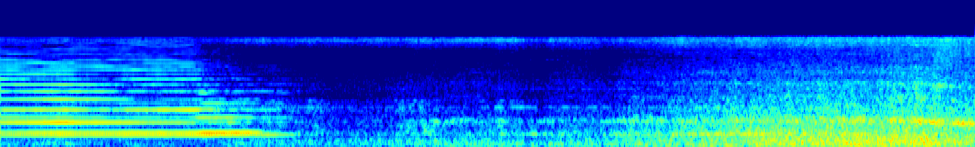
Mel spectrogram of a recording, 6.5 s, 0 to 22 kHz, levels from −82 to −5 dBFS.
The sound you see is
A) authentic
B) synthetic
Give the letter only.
A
